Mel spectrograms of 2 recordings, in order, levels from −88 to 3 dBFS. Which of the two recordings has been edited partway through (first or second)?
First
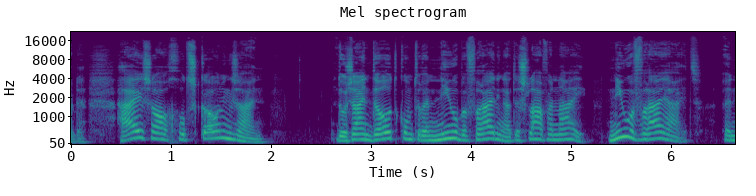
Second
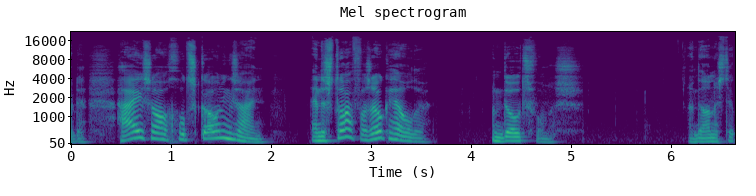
second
